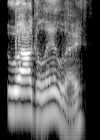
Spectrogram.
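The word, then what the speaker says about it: Uiagalelei: But I'll tell you about this guy, DJU, the man whose name shall be pronounced properly, DJ Uagalele. That sounded pretty bad, but it's correct. There's no N in there, folks.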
